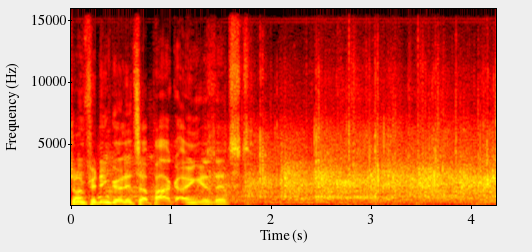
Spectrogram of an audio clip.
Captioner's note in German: Beifall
